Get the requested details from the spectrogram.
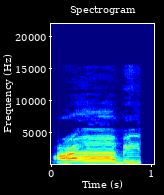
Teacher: ہے اور وسط حلق سے ادا ہوتا ہے، یعنی گلے کے درمیان سے عین ادا ہوگا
